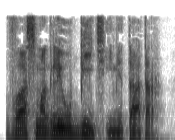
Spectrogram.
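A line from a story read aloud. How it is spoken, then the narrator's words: Angry. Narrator (Russian): зло произнес он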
